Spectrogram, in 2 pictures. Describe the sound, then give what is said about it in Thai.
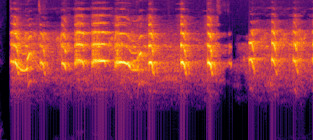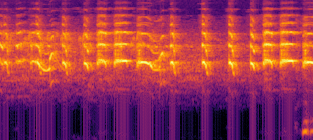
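Several red-wattled lapwings call at once in loud, overlapping bursts of sharp, repeated notes, a continuous rhythmic chorus that fills the whole recording. “ชื่อคลิปคือนกกระแตแต้แวดร้องเพาะๆร้องกันหลายตัวคืออันนี้ก็คือมันเสียงมันร้อง แล้วก็คนก็ฟังเป็นกระแตแต้แวดก็เลยตั้งชื่อนี้”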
